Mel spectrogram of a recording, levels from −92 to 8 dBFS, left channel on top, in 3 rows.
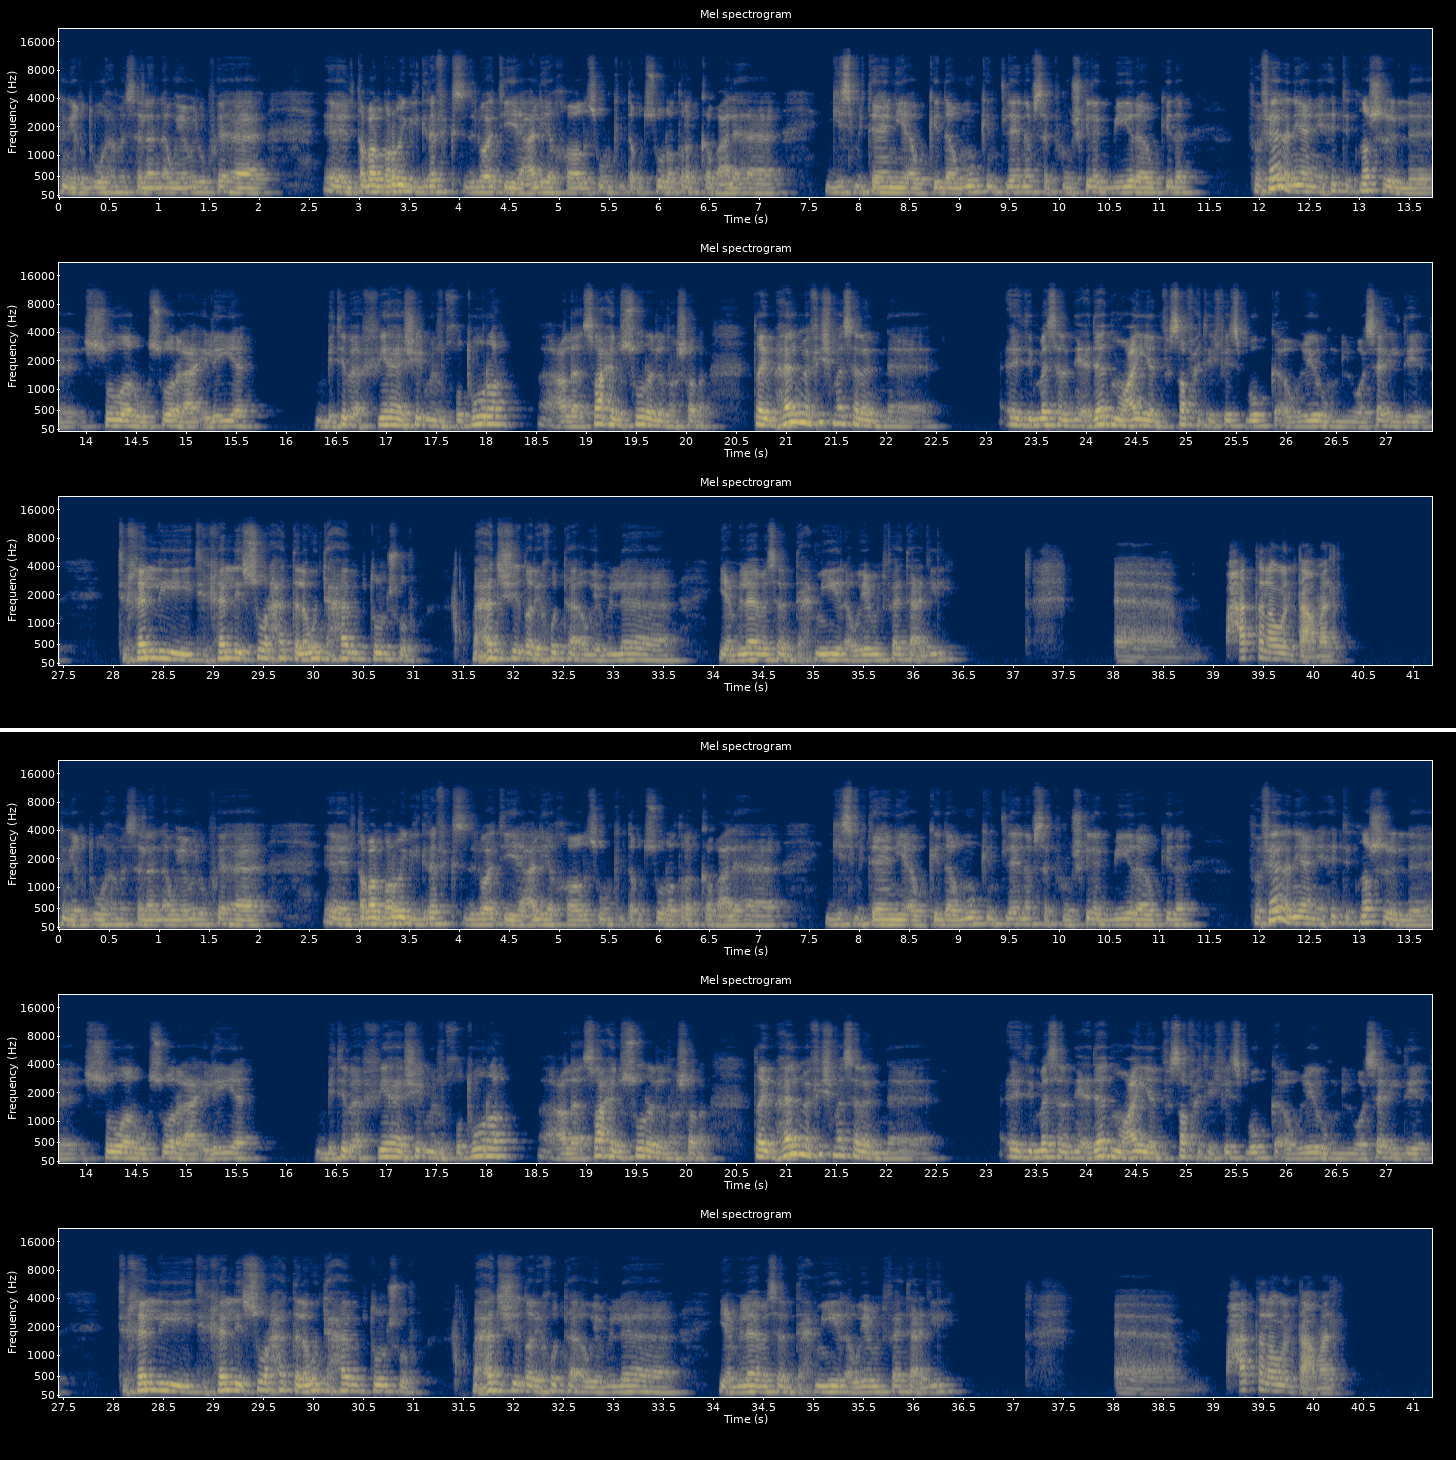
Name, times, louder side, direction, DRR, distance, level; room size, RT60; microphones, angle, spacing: voice 1, 0.0-2.0 2.3-7.2 7.7-11.3 11.9-15.6 16.3-18.2 18.5-22.4 23.2-27.4 28.1-31.0 31.6-33.6 34.1-36.3, left 1 dB, 20° left, 1.9 m, -23 dB
voice 2, 38.0-38.7 39.1-40.3, left 3 dB, 90° left, 1.7 m, -27 dB
15.0 x 9.3 x 2.5 m
head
